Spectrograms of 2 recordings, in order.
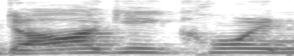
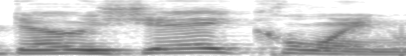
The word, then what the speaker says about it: Dogecoin: to subscribe okay so dogecoin doggy coin or doj coin which is the fancy way of pronouncing it let me give you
